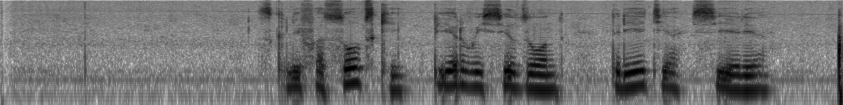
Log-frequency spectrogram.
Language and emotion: Russian, sad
